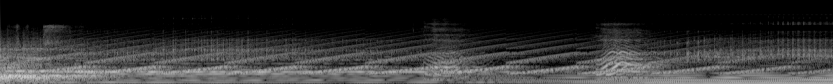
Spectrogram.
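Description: Electronic sci-fi alarm music: rising synthesizer sweeps repeat about twice a second over steady droning tones, with a brief whoosh about four seconds in and another about six seconds in.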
